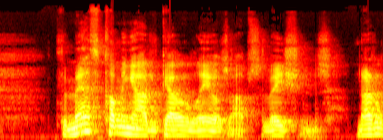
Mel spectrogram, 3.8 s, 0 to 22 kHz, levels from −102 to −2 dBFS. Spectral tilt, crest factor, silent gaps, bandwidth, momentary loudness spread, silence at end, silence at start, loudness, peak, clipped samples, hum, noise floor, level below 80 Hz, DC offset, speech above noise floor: -5.5 dB/octave; 18 dB; none; 18.5 kHz; 15 LU; 0 s; 0 s; -18 LUFS; 0 dBFS; under 0.1%; none; -48 dBFS; -52 dBFS; under 0.1%; 31 dB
